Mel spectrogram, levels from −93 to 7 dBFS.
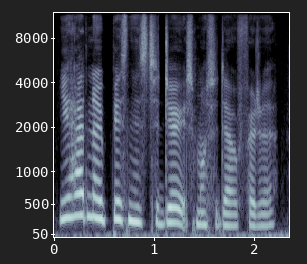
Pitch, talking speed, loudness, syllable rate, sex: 235 Hz, 230 wpm, -16 LUFS, 6.9 syllables/s, female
